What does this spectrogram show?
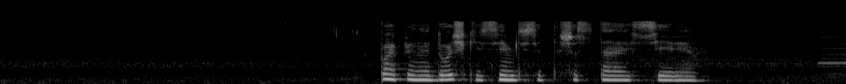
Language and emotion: Russian, neutral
